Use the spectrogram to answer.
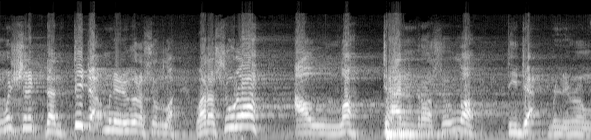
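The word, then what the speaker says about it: وَرَسُولُهُ: Wa annallaha barium minal musyrikina wa rasulih. Artinya Allah tidak melindungi orang musyrik dan tidak melindungi Rasulullah. Salah. Salah itu yang benar bacanya. Waallahaium minal musyrikinaasulah. Jangan warasulih tapi wa rasul.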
